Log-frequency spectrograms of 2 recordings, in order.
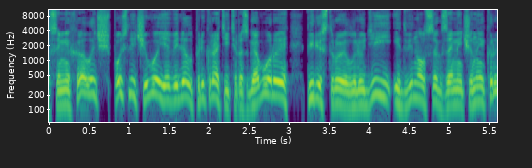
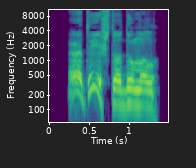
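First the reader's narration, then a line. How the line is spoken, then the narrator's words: Old gamekeeper grumbling. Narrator (Russian): проворчал отставной егерь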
